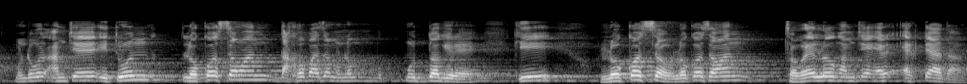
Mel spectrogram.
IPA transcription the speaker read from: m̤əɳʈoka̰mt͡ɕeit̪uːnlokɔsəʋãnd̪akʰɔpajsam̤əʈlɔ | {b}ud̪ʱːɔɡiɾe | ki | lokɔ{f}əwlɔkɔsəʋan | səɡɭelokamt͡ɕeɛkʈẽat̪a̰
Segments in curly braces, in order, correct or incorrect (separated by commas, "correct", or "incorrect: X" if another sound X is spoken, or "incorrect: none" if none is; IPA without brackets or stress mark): incorrect: m, incorrect: s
